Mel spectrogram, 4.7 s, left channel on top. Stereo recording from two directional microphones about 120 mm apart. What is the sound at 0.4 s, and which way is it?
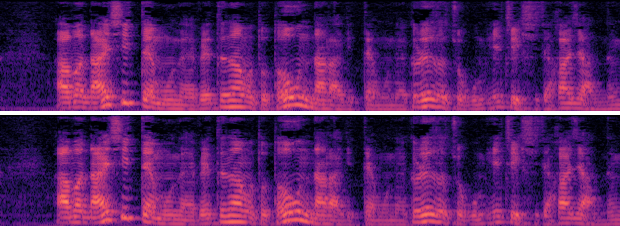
Speech, 35° right (ahead or behind).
